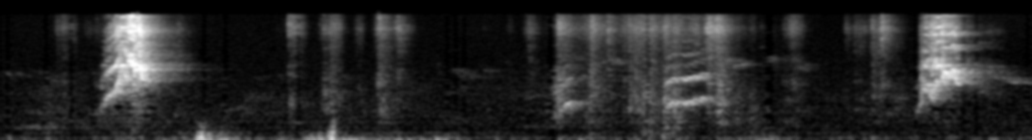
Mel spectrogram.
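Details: Nias hill myna in an agitated state, giving two loud, harsh, rasping screeches several seconds apart, with short rising whistled notes and soft clicks in between.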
